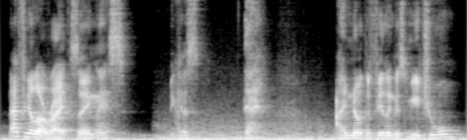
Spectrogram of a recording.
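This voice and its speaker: A defiant fugitive in a sci-fi audio drama. The voice is medium-pitched and bright, with wry, halting delivery in an echoey space over faint music. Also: lively intonation. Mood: defiant, goading. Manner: dry, sardonic, halting. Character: sardonic, defiant fugitive on a spaceship, not quite a man.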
